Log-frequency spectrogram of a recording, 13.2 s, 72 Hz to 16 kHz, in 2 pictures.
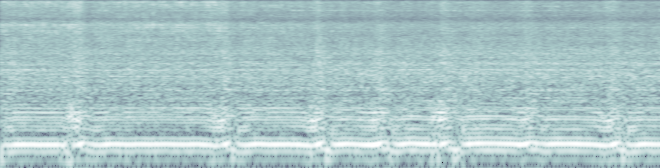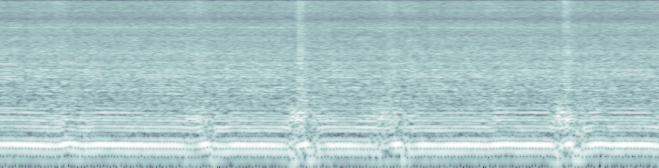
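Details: Craftsman 3000 psi pressure washer engine running unloaded, drone rising and sagging every second or so; surge expected to stop under water-pressure load; oil likely overfilled to the top of the dipstick.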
